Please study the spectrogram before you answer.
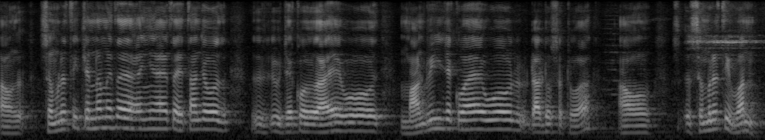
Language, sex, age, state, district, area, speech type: Sindhi, male, 60+, Gujarat, Kutch, rural, spontaneous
